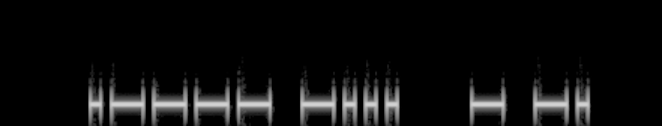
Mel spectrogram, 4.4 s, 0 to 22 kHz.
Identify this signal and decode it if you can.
Morse code, heard as a keyed tone, about 17 wpm, 700 Hz. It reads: 1B TN
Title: Field Day Exchanges - 17wpm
